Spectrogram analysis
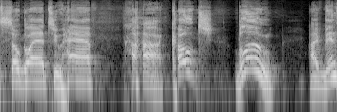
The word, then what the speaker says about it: Below: his name is spelled B-E-L-O-W, right, Coach? Yep. And that's not how, but it's not below. Nope. You can say whatever you want, but it is blue. It's blue, like the color.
